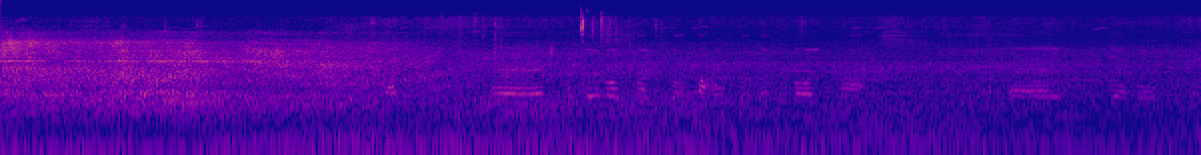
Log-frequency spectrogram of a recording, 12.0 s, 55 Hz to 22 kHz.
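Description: An Etihad Boeing 787-10 Dreamliner touches down at Manchester Airport, a moderate continuous jet roar with rising whine tones in the middle, distant and steady, with some faint talking in the background.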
